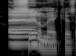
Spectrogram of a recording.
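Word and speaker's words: Saelemaekers: How do you pronounce his name? Sailmakers.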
